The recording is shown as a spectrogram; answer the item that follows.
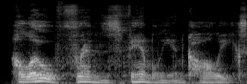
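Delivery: speaking very quietly. Recording late at night while roommates sleep, speaking really quietly. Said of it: "I'm being really quiet right now".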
